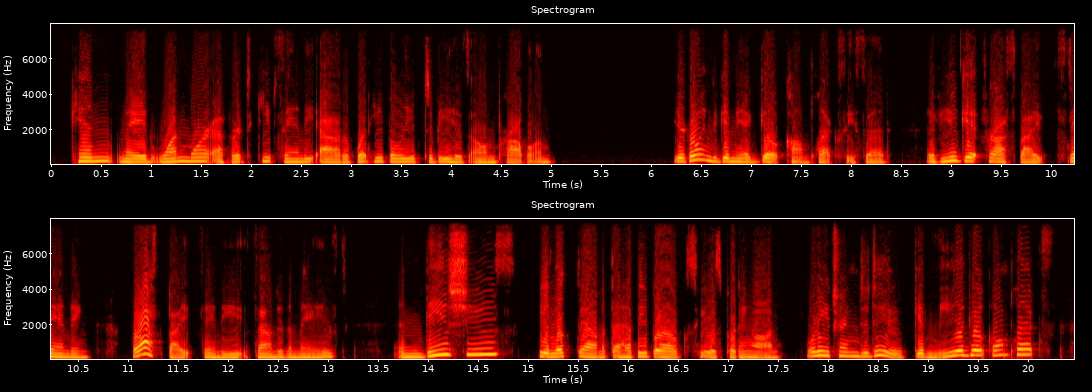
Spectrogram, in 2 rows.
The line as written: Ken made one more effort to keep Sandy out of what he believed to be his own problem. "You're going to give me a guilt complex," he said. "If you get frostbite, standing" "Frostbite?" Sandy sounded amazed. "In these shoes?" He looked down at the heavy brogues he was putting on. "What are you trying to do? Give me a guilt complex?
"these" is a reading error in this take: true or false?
false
